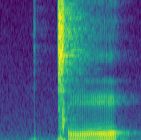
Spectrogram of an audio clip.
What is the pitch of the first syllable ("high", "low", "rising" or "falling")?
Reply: rising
